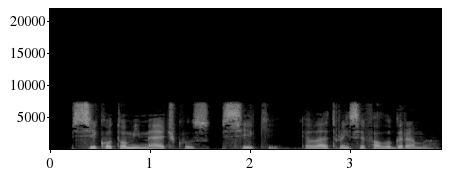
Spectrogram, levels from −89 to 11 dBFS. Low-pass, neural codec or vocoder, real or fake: 7.2 kHz; none; real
